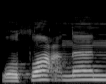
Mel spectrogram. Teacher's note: طا کو موٹا ادا کرتے عین کے سامنے لائیں گے، نون کے اوپر تنوین غنہ کریں گے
